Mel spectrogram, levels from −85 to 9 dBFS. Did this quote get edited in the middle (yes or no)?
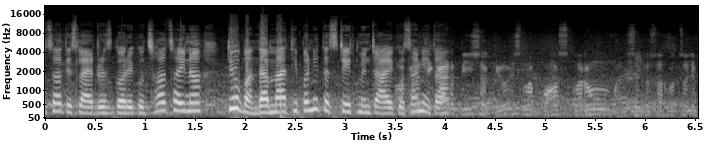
no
